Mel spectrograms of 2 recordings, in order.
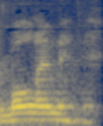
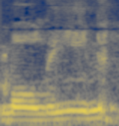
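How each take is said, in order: First: The surname is pronounced like Mullen. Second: The surname is pronounced like Moline. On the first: The speaker calls it wrong. "it pronounces it Mullen or Mullen" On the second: The speaker calls it right. "but it's actually Moline"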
